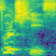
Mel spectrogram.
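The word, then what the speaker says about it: pączki: I didn't know how you pronounce it. Putschki? Putschkis. Putschkis.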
